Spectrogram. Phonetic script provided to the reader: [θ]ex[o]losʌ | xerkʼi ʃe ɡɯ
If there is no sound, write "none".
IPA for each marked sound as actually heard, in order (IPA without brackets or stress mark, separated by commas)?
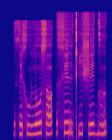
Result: θ, u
